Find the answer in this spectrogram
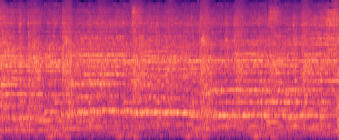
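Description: A group of voices singing a Hindu devotional song in unison, held notes gliding slowly, over a steady repeating percussion beat.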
